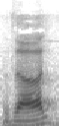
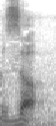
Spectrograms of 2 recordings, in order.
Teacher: ذال نرم حروف میں سے ہے, زا سیٹی والے حروف میں سے ہے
